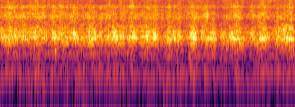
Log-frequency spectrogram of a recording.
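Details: Ducks quacking in a dense, overlapping chorus, nasal calls pulsing roughly twice a second over a steady mid-pitched wash with no clear gaps.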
